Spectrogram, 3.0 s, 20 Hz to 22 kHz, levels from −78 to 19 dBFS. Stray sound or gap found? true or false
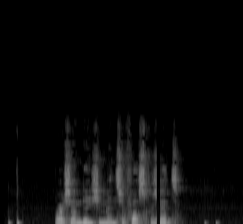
true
